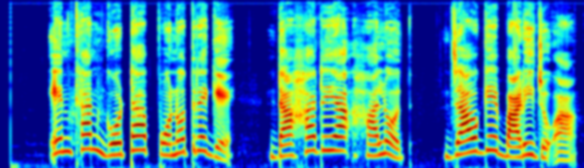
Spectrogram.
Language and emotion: Santali, neutral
